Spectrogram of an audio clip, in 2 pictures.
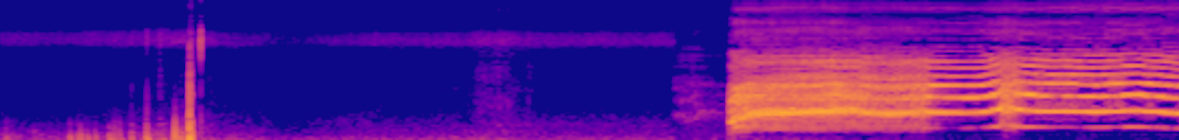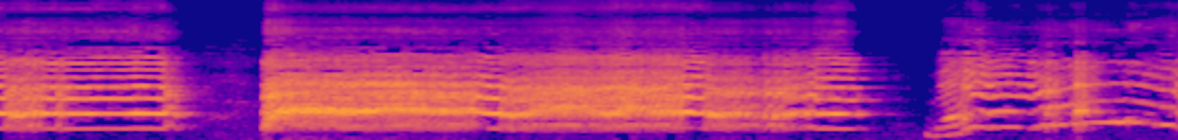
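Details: Husky puppy at a kennel in Mumbai, India, making funny noises: after five quiet seconds with one sharp click, three long, loud, wavering howl-like yowls, each lasting about four to five seconds and rich in tone, with short pauses between them.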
